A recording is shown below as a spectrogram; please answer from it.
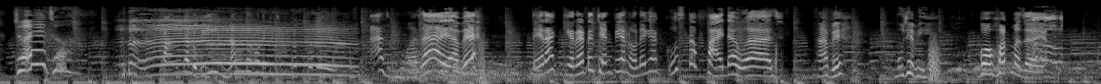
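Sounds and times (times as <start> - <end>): background music: 0.0 - 11.0
high crying wail: 1.2 - 6.3.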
